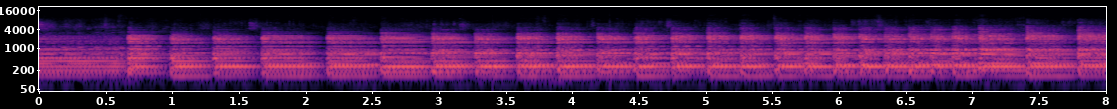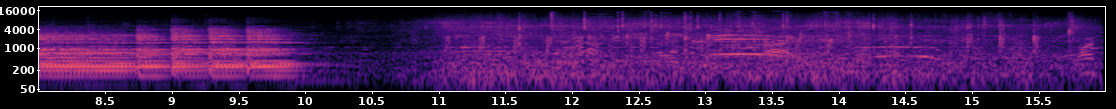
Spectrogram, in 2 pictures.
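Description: Electric keyboard playing sustained chords with repeated note attacks, cutting off abruptly about ten seconds in. After that, outdoor crowd chatter with scattered voices.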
